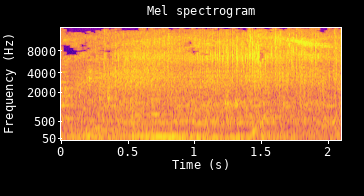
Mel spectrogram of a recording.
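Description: Anime soundtrack sound effect: a deep low rumble that swells about half a second to a second in, over a steady held drone.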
